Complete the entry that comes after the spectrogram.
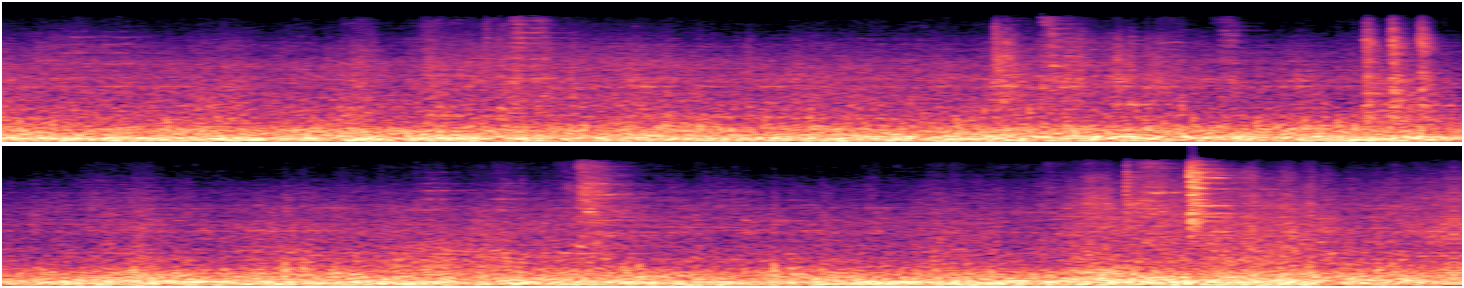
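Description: BNSF double-stack intermodal freight train rolling past close by: a loud, steady heavy rumble of container-laden well cars, broken by a few sharp clanks.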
